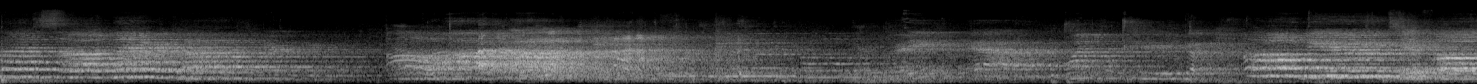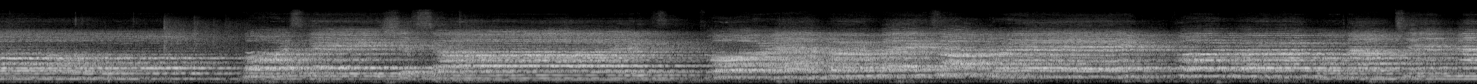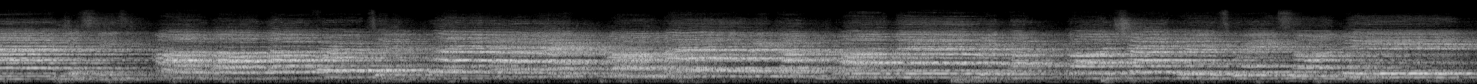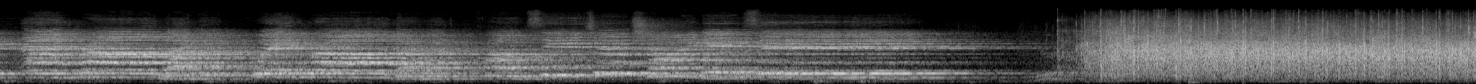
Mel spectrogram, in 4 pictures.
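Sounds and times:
children's choir singing: 0.0 - 59.0.

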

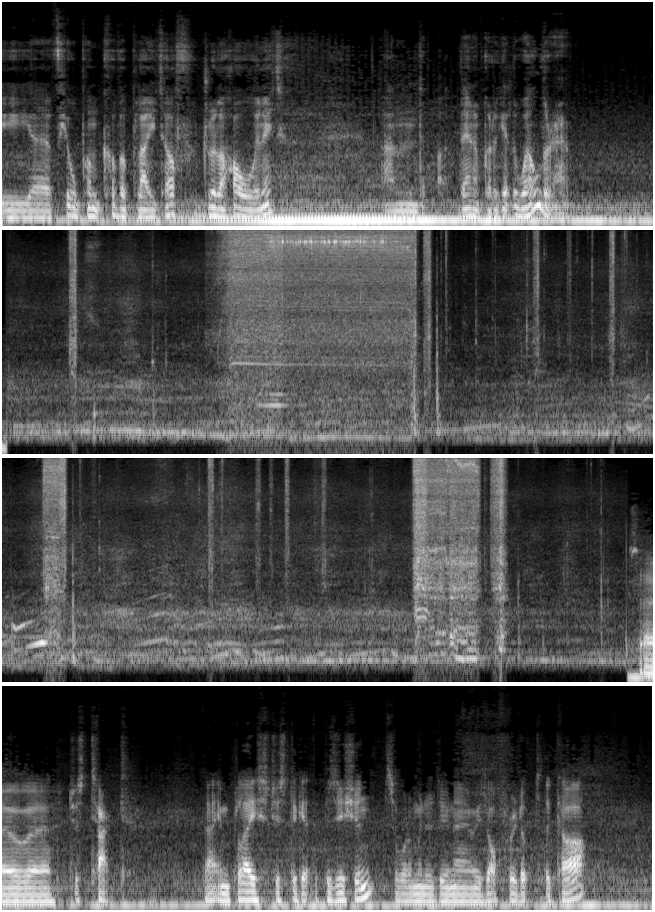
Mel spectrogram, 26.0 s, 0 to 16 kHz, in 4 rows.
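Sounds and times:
drill bit squealing: 8.6 - 10.7, 13.1 - 13.8, 17.1 - 18.1
cordless drill boring through metal: 8.6 - 10.8, 13.4 - 13.8, 17.1 - 18.1.

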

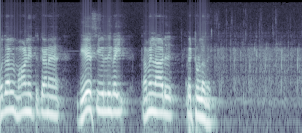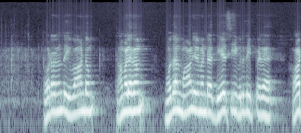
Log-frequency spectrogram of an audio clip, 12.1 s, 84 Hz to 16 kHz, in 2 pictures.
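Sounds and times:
man speaking into a microphone: 0.0 - 4.4, 6.9 - 12.0
room noise hiss: 0.0 - 12.0.

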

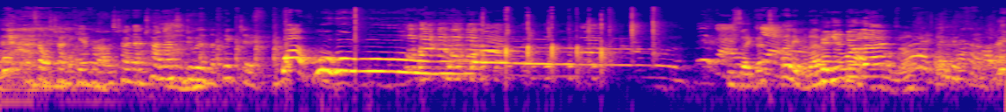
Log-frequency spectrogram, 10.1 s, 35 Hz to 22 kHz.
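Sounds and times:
person cheering woo: 2.8 - 6.9
hand clapping: 3.5 - 3.7, 4.8 - 6.8.

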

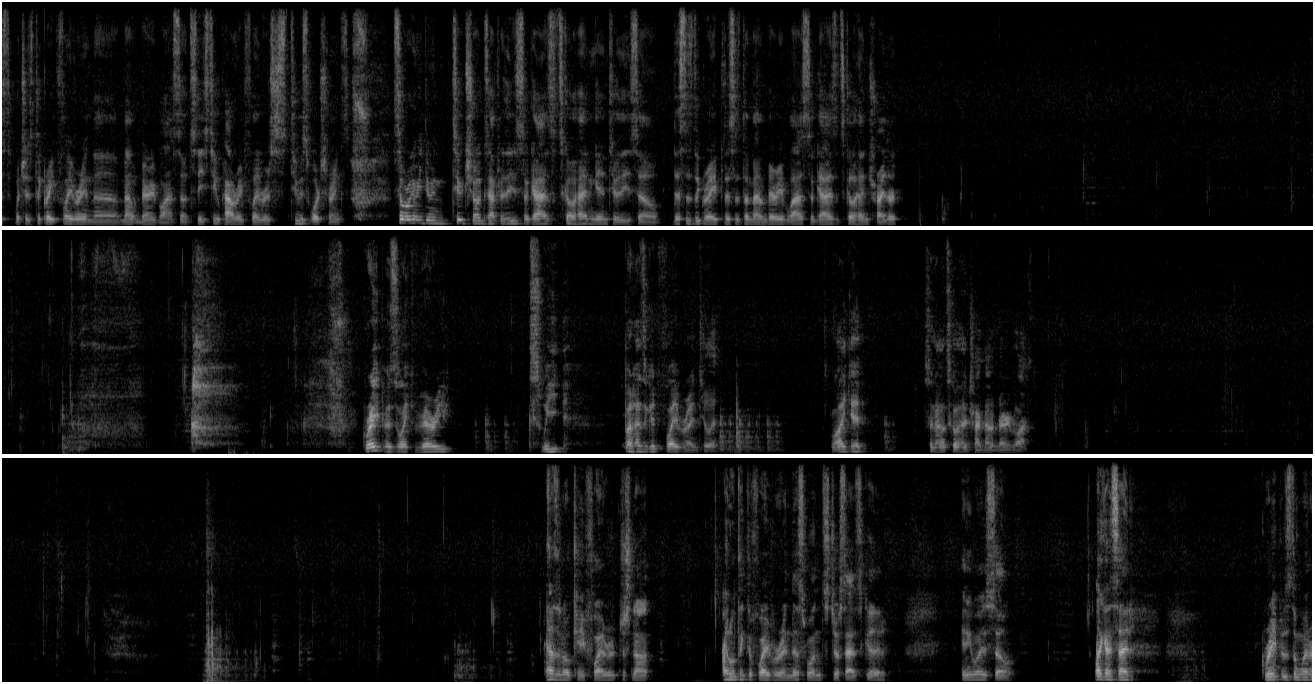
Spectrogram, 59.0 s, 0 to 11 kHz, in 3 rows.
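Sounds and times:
low thump: 42.3 - 43.4.

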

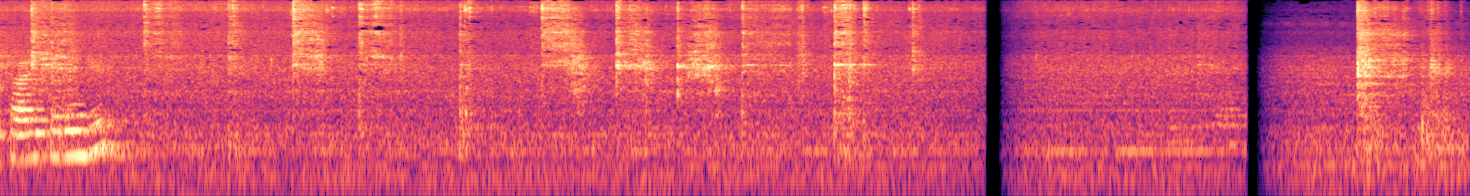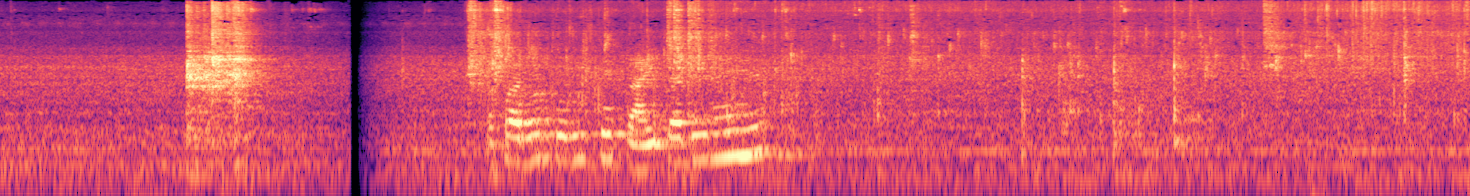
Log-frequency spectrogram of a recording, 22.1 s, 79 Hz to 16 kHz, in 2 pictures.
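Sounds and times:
potatoes sizzling in hot oil: 0.0 - 8.4, 14.5 - 22.0
wire strainer scraping metal pan: 4.0 - 6.6.

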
